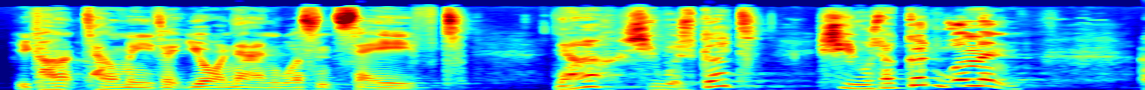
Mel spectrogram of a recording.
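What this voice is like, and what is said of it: Put-on Scouse accent. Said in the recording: “it's all in a Scouse accent”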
